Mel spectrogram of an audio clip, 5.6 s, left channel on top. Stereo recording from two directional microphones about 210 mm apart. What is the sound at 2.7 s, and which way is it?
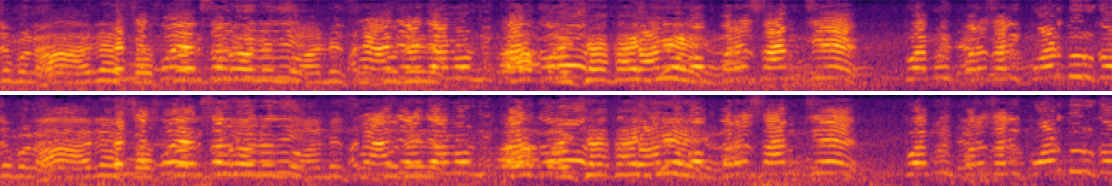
Speech, 35° left (ahead or behind).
